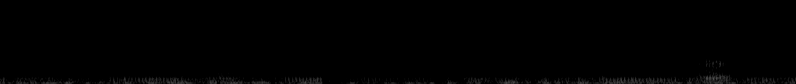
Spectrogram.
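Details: Pet kitten Zlata enjoys being stroked and purrs, nibbling her owner's fingers; soft low rumbling purr in breath-paced pulses, one brief brighter sound near the end.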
